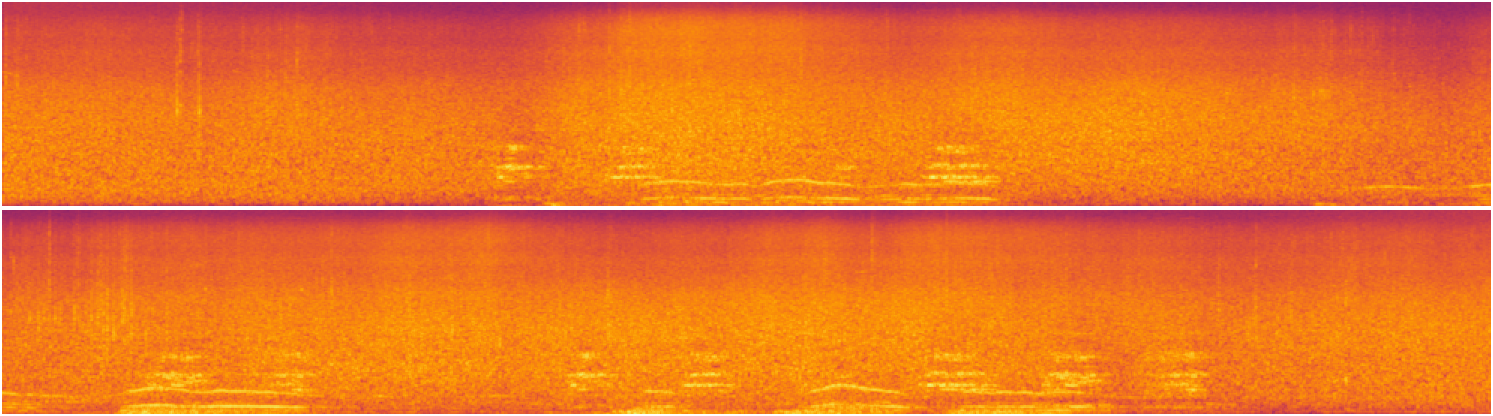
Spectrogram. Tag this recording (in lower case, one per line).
wind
